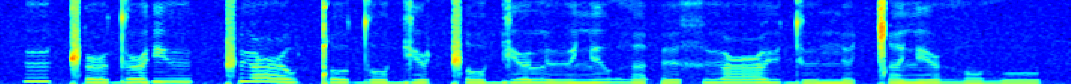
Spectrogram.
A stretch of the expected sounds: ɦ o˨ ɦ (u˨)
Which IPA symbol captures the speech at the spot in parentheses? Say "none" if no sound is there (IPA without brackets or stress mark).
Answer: u˦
